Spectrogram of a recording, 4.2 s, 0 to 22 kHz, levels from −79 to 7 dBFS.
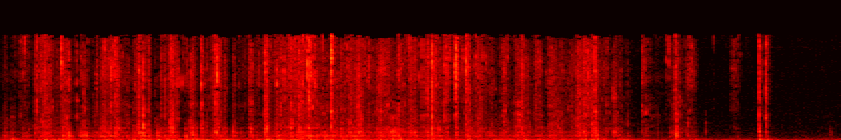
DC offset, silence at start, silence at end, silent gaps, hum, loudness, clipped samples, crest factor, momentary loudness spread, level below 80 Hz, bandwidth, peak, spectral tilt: under 0.1%; 0 s; 0 s; none; none; -38 LUFS; under 0.1%; 30 dB; 10 LU; -54 dBFS; 17 kHz; -10 dBFS; -2 dB/octave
